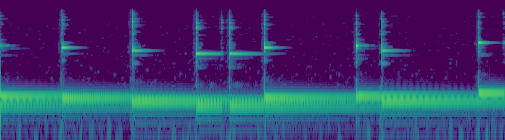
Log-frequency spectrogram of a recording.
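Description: Kalimba playing a slow, gentle melody as background music: single plucked notes, each ringing on and fading, about eight in all.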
